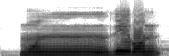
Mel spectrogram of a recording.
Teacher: نون ساکن ہے اور اس کے بعد گزشتہ حروف کے علاوہ ذال آ رہا ہے، لہٰذا یہاں پہ اس طرح کا غنہ ہوگا کہ جسے تجوید کی اصطلاح میں اخفا مع الغنہ کہتے ہیں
